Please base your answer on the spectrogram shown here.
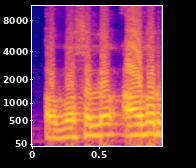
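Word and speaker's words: hour: सारे लोग कहते हैं अवर भी कहते हैं है ना तो ह की आवाज़ को नहीं निकलेंगे हावर्ड नहीं कहेंगे फौरन हवा ने हवा ने ह साइलेंट है वहां पर ओनली ओके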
